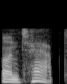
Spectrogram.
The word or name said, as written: untapped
